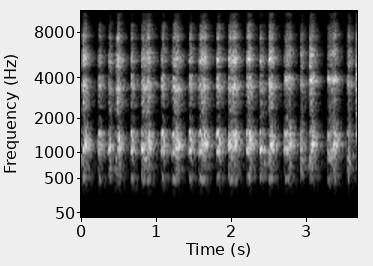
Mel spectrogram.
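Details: Two-year-old hunting chukar partridge reared from a chick, Tojikobod district, delivering a rapid, even chain of about sixteen loud clucking notes with a rich harmonic ring.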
